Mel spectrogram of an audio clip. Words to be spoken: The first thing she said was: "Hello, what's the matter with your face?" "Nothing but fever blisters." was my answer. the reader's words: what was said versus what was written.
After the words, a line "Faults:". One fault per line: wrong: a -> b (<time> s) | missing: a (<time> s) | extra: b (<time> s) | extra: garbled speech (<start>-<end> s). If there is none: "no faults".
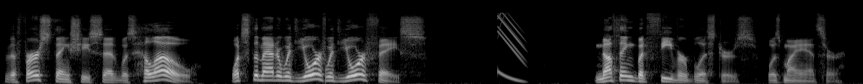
The first thing she said was: "Hello, what's the matter with your with your face?" "Nothing but fever blisters." was my answer.
Faults:
extra: with your (3.2 s)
